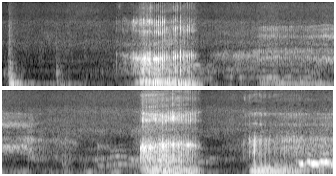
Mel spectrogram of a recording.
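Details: Imitation of a father's snoring: loud rattling snore-like breaths, two main bursts with softer breathing between them.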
